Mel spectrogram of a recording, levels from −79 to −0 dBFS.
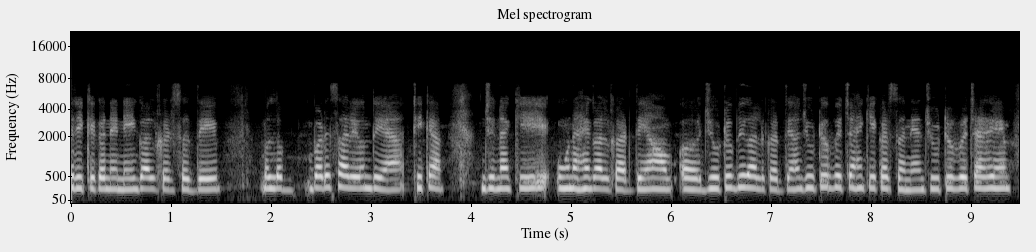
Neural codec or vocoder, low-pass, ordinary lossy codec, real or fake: vocoder, 44.1 kHz, 128 mel bands, Pupu-Vocoder; 7.2 kHz; none; fake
